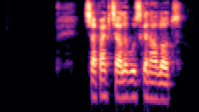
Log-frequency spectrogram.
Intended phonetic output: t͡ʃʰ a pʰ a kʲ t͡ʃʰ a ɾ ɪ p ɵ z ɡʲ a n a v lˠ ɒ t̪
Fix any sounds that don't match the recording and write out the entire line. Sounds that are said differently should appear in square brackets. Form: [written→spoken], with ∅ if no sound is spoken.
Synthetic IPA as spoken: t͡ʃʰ a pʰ a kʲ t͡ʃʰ a [ɾ→l] ɪ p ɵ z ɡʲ a n a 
